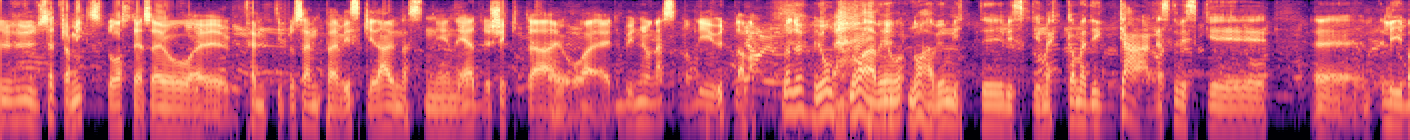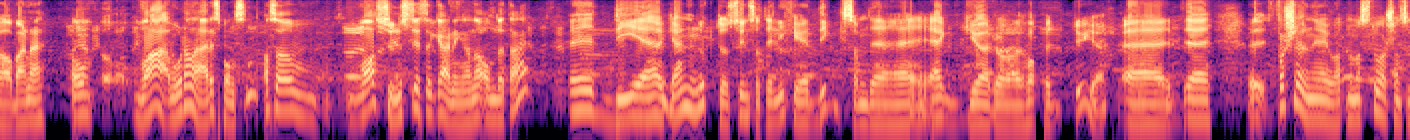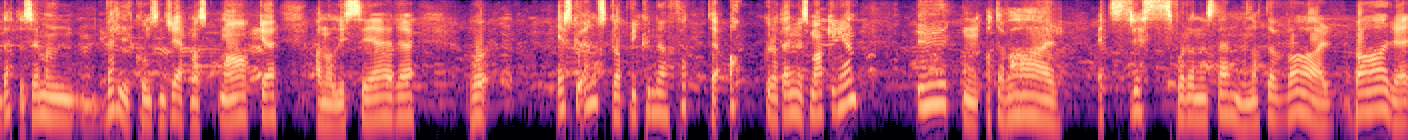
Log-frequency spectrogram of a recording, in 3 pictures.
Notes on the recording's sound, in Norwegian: Oslo Whiskyfestival 2023. Det blir høylydt og torvrøyk på flere språk når de to kaster seg ut i tre etasjer med whiskyboder.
